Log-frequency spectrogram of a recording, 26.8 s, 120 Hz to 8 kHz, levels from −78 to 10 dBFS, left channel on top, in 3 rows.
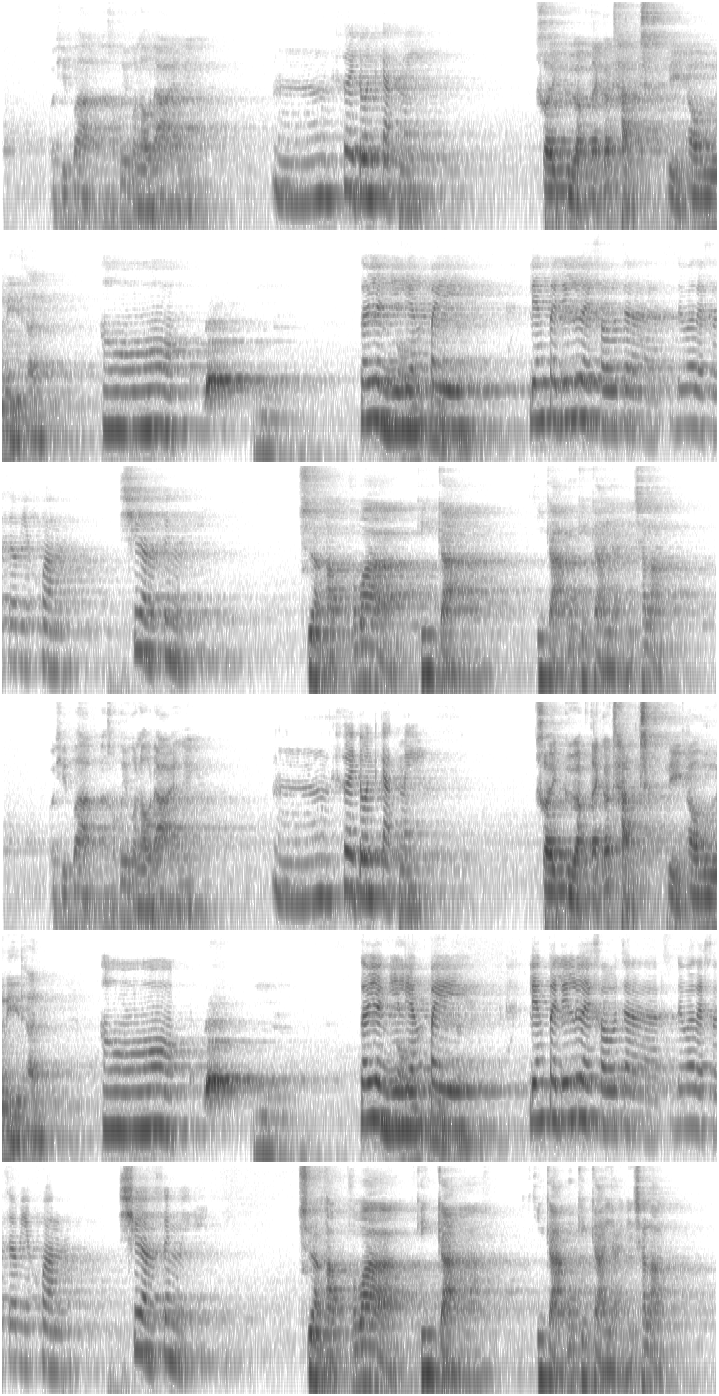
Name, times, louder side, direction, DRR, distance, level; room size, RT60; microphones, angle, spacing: voice 1, 0.6-2.5 5.0-5.2 6.7-9.5 11.5-12.5 13.8-14.8 21.6-23.9 24.6-26.2, right 3 dB, 55° right, 0.6 m, -26 dB
voice 2, 3.4-5.3 10.2-11.1 13.4-14.8 15.2-18.7 19.3-20.4, right 2 dB, 85° right, 0.9 m, -25 dB
23.0 x 9.7 x 6.3 m
head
